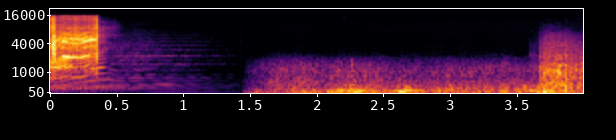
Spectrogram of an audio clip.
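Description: A sung note fades away in the first second. After a short hush, a cartoon thunder rumble starts, low and continuous, with a brighter crackle building just before the end.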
